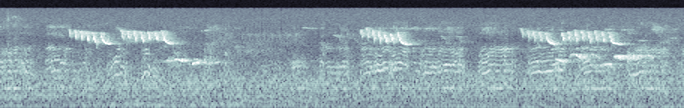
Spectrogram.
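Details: Western jackdaw at its nest in late April: harsh, stacked bursts of calls repeated several times a second, with higher thin rasping notes in groups over steady background noise.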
